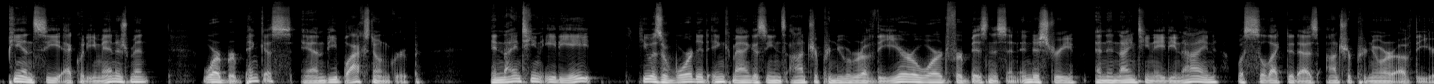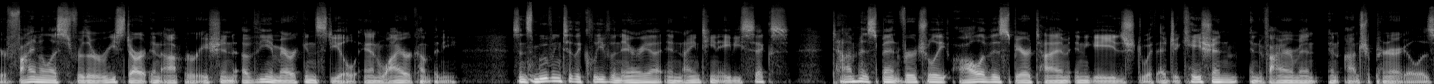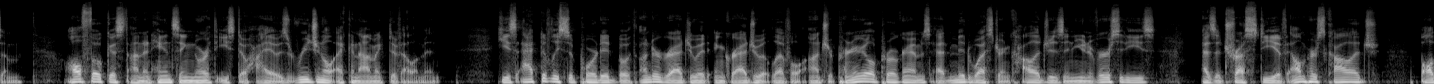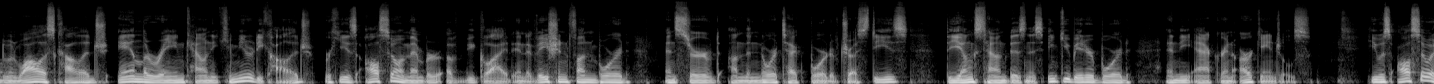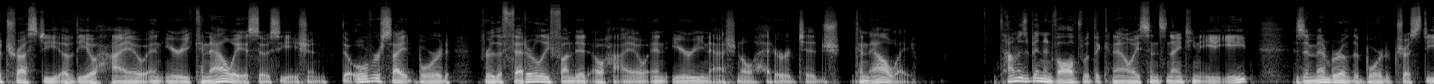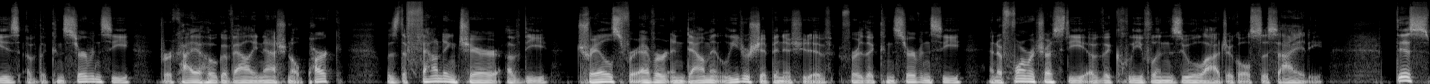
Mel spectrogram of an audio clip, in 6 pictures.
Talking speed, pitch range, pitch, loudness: 150 wpm, 85-110 Hz, 95 Hz, -19 LUFS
